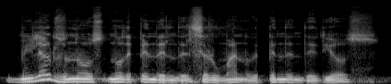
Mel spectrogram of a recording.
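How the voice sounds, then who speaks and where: A man's voice: fairly low pitch, measured pace, creaky, warm tone, slightly rough, long reverb tail. A male pastor preaching a sermon, telling a story earnestly and acting out its dialogue.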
